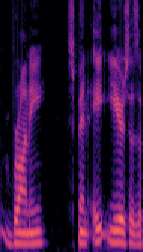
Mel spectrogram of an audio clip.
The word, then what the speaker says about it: Bronnie: Bronny wear pronounced Bronnie spent eight years as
